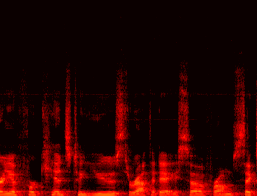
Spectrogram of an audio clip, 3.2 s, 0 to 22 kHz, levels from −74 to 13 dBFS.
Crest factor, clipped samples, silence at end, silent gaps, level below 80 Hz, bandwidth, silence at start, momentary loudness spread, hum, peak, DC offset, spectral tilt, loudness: 20 dB; under 0.1%; 0 s; none; -62 dBFS; 17 kHz; 0 s; 4 LU; none; -12 dBFS; under 0.1%; -4.5 dB/octave; -31 LUFS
